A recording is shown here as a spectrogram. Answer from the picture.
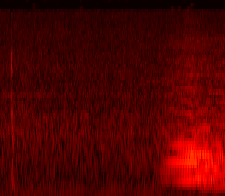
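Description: Quiet room with a faint steady hum and a small click just after the start, then about one and a half seconds in a string quartet of two violins, viola and cello comes in with sustained bowed notes.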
